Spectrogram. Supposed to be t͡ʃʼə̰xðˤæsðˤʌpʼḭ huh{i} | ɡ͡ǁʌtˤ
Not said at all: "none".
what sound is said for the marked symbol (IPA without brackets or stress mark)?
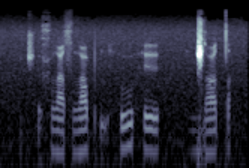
ɪ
